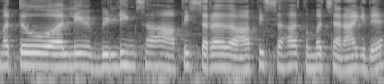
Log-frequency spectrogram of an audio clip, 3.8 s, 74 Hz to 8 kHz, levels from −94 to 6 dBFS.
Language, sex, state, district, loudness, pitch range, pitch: Kannada, female, Karnataka, Mysore, -16 LUFS, 190-210 Hz, 200 Hz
